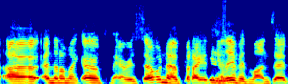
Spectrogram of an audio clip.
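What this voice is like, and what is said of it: American accent with picked-up British tones. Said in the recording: “you've picked up the accent ... everyone in the UK can pinpoint I'm American”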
